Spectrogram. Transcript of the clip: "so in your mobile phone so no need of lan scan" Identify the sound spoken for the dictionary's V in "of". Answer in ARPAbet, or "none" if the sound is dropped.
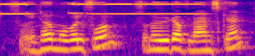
P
